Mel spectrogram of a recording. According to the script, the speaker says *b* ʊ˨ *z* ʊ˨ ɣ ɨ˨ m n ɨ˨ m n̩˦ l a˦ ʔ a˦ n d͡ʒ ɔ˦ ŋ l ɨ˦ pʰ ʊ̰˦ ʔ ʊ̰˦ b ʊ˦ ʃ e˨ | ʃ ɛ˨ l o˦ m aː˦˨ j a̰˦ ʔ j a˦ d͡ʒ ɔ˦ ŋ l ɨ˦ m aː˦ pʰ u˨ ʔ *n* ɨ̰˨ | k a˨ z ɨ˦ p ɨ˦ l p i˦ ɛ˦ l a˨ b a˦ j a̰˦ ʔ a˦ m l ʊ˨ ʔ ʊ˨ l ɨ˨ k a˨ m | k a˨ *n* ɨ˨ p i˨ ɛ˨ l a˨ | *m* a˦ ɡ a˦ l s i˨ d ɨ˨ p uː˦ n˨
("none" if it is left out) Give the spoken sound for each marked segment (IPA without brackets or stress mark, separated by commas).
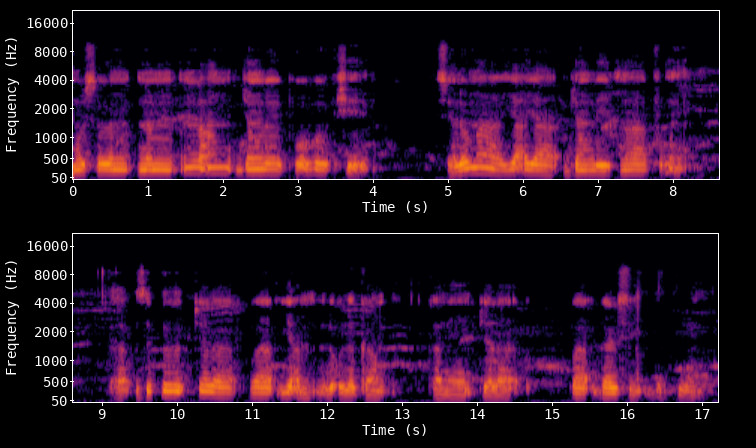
m, s, n, n, b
